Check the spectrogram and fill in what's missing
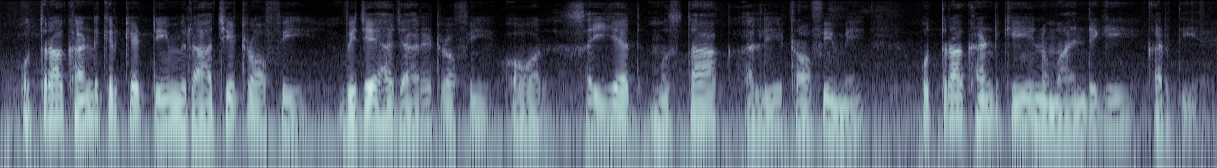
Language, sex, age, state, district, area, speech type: Urdu, male, 30-45, Uttar Pradesh, Gautam Buddha Nagar, urban, read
